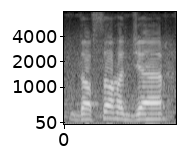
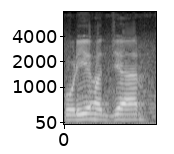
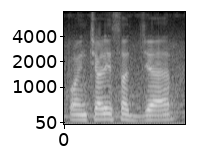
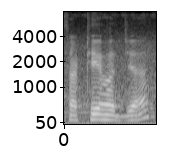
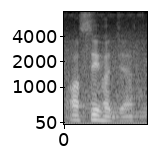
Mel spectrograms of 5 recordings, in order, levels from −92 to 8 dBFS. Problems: constant background noise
